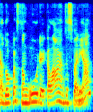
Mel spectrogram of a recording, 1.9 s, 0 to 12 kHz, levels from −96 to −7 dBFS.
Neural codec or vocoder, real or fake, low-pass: none; real; 10.8 kHz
